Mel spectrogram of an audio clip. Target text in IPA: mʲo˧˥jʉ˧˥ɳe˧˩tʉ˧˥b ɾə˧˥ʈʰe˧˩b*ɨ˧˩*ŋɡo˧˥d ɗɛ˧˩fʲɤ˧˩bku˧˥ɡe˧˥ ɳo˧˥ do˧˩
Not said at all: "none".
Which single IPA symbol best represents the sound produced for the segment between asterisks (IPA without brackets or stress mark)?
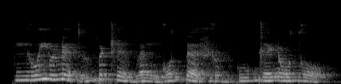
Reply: ɛ˧˩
